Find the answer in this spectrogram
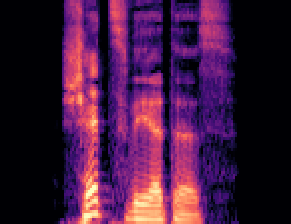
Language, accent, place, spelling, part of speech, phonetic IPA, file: German, Germany, Berlin, Schätzwerten, noun, [ˈʃɛt͡sˌveːɐ̯tn̩], De-Schätzwerten.ogg
- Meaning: dative plural of Schätzwert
